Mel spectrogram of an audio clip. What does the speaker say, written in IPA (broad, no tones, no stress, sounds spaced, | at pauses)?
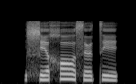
ɬ ɪ χ ɔ s ə˞ t ɪ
